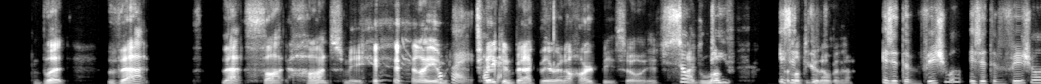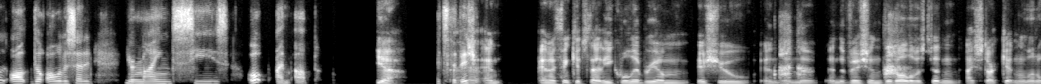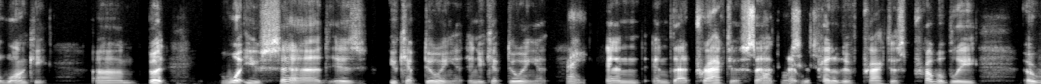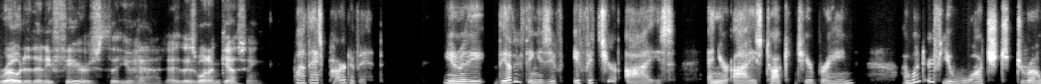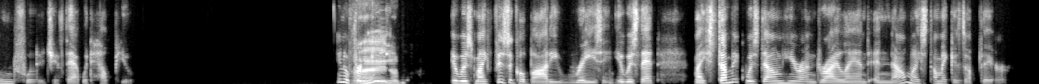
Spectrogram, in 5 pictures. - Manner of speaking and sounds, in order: tapping; laugh; laughing while speaking: "and I am"
- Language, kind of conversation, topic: English, unstructured, How do I notice and shift a small belief that's limiting me?
- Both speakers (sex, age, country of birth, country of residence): female, 65-69, United States, United States; male, 70-74, Canada, United States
